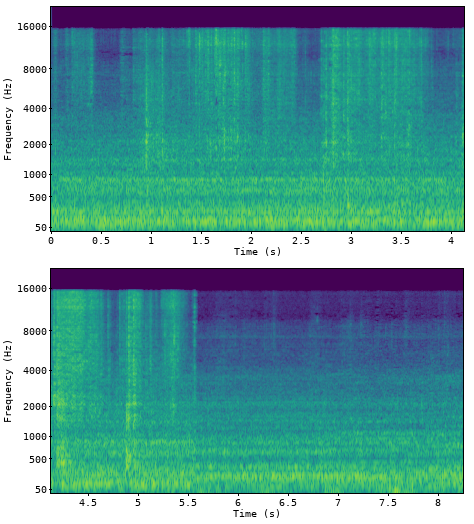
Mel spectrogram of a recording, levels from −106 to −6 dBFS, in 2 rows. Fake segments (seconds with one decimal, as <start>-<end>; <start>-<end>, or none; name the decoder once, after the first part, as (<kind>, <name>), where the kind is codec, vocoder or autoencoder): 2.2-7.2 (vocoder, Vocos)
